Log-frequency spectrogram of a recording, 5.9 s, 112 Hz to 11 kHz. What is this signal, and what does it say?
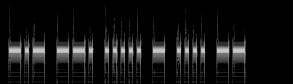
Morse code, heard as a keyed tone, about 18 wpm, 700 Hz. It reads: KG5THM
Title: Speed Racing - USA 2x3 Call Signs 15wpm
